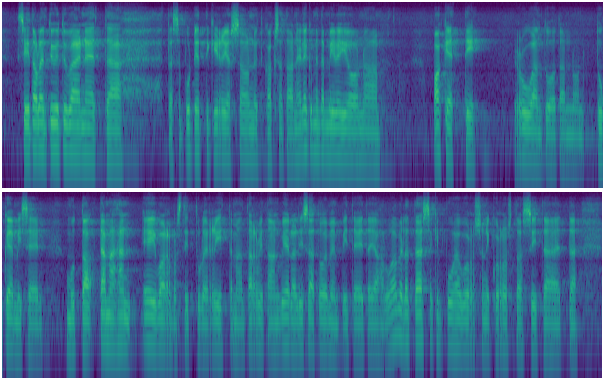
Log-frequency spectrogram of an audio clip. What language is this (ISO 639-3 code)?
fin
